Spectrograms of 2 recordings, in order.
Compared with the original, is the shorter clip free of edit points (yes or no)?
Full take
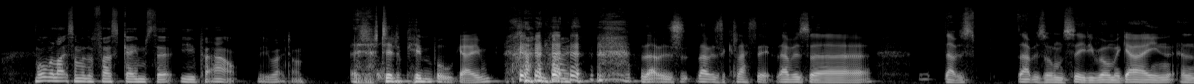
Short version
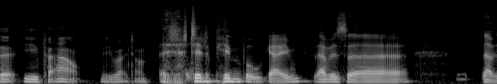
no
